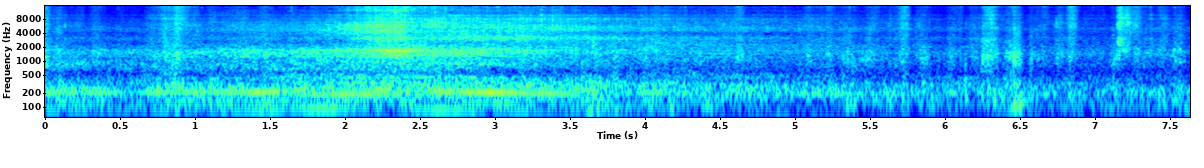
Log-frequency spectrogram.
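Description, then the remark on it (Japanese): A car approaches and passes, its engine and tire noise swelling to a peak, then fading away into a steady outdoor rumble. No one speaks. “車が来ました”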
